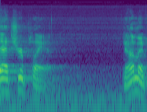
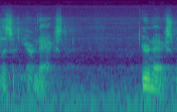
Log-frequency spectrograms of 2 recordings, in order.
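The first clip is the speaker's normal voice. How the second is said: hushed, breathless "you're next" whispered as a sly threat; mocking whisper; 6 semitones lower, 8 dB quieter than usual. Mocking opponents who whisper to scared teachers, hushed whisper. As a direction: whisper it like spreading a scary rumor. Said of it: "It's shameful to whisper around".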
